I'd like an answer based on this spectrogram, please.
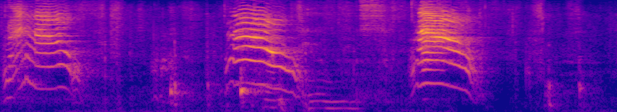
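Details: Street kitten abandoned in a box and treated for ringworm, crying loudly while being washed with special shampoo. Three insistent, rising-then-falling meows roughly every one and a half seconds, with soft handling noises and a low brief hum between them.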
